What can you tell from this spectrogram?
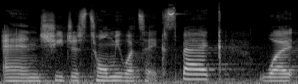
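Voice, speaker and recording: A woman's fairly low voice against noticeable background noise. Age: 40s. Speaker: breast cancer survivor. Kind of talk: podcast interview.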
